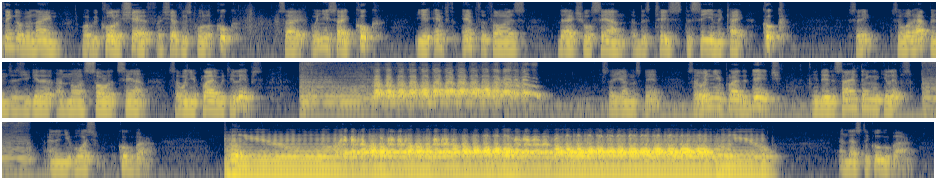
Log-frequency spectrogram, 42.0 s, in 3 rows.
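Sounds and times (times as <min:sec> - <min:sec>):
didgeridoo lesson: 0:18.5 - 0:21.8, 0:31.4 - 0:39.7.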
